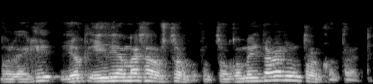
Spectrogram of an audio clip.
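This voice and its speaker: A man's dark, mellow tone at a moderate pace. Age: 60s. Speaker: poultry federation president. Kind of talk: podcast discussion.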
